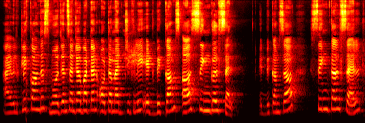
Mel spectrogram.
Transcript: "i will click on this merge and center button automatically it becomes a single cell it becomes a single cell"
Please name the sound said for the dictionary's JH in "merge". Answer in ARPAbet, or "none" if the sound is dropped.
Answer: JH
